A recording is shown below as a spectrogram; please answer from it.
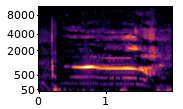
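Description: A man's drawn-out cry of dismay, one held note of about a second that wavers slightly and trails off, as his rocket's parachute fails to open. A faint click comes just before it.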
